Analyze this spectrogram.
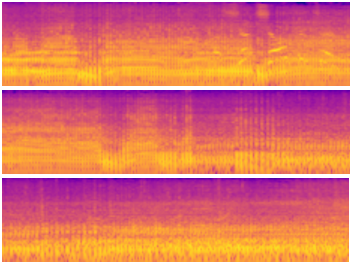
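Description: An engine revs and rumbles loudly nearby.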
